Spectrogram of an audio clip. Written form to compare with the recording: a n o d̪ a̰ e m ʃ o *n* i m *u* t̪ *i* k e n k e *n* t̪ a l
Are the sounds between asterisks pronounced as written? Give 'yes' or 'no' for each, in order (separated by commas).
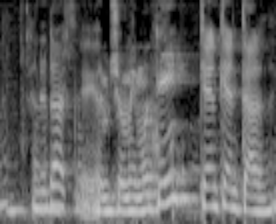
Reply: no, no, yes, yes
